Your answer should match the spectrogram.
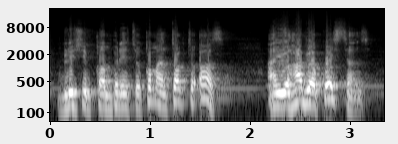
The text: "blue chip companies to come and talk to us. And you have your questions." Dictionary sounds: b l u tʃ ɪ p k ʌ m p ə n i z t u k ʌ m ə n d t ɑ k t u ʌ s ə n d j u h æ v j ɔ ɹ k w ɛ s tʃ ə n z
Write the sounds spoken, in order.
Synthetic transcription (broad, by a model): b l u ʃ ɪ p k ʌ m p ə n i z t u k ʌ m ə n t ɑ k t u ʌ s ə n j u h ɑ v j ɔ k w ɛ s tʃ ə n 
